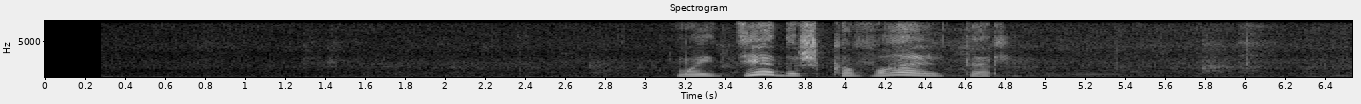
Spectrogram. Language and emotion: Russian, positive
